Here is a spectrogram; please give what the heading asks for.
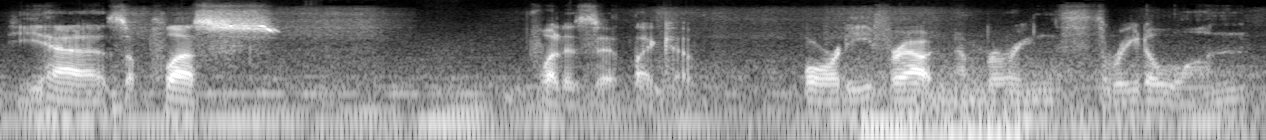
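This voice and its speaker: A man's voice: low-pitched, steady tone, takes it slowly, music in the background. A man chatting casually as a player in a tabletop game, explaining the rules and chuckling often.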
